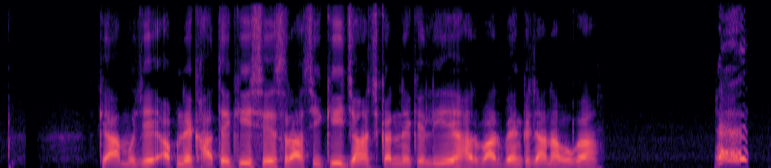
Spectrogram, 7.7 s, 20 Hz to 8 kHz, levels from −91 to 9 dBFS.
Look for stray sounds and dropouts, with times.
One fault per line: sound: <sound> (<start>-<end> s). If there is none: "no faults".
sound: bark (7.1-7.5 s)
